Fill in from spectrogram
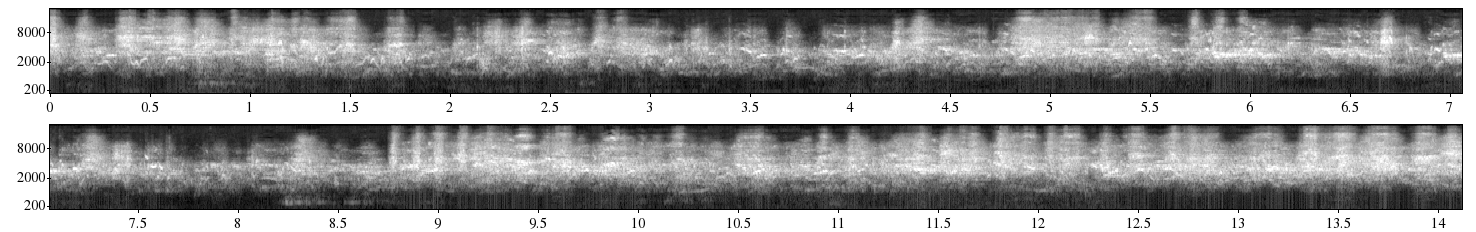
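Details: Pet budgies making funny noises: continuous bright warbling chatter, mixing short squeaks, buzzy squawks and quick chirps in an unbroken stream, with brief louder bursts.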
